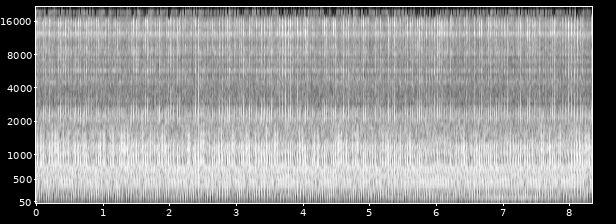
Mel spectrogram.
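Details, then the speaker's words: Stihl MS170 chainsaw, reported as not starting, about 13 months old and barely used; steady high two-stroke drone with no misses, starts, runs and oils fine; normal running. "well that ms170 starts and runs and oils I just don't think he's used it at all since he bought it"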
